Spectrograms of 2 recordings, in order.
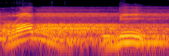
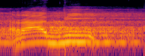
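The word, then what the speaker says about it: ربّي: Tasydid itu cara bacanya sukunkan dulu Rabbi. Jangan Rabi atau Robi.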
